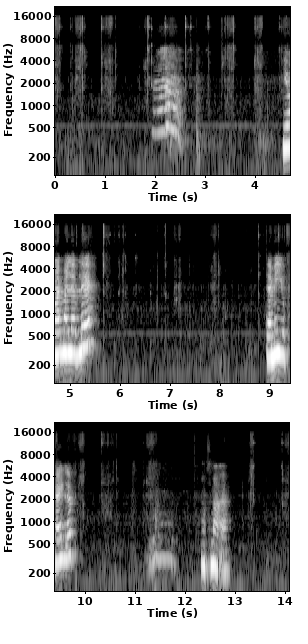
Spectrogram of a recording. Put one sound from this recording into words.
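A peeler scrapes the skin off a potato in quick short strokes.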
